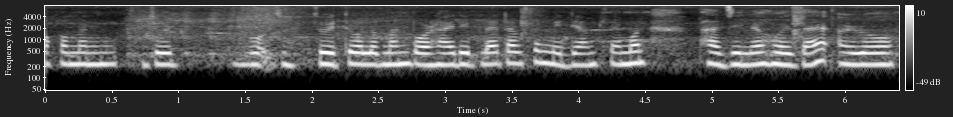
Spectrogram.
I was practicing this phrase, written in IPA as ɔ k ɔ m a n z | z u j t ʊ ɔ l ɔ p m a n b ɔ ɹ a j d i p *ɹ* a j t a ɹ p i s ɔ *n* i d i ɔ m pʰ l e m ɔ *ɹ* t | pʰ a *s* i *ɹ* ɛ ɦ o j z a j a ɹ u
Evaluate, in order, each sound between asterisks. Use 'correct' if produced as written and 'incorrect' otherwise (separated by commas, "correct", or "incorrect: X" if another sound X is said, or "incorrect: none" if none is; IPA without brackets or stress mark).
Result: incorrect: l, incorrect: m, incorrect: none, incorrect: z, incorrect: l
